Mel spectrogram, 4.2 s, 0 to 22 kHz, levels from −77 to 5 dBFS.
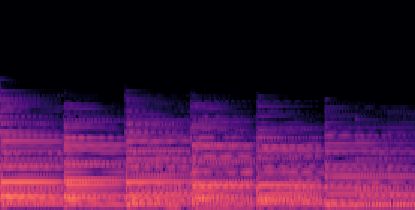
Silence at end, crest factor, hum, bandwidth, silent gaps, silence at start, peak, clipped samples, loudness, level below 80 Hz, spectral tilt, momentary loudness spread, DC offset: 0 s; 14 dB; none; 4.9 kHz; none; 0 s; -8 dBFS; under 0.1%; -24 LUFS; -42 dBFS; -11.5 dB/octave; 5 LU; under 0.1%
